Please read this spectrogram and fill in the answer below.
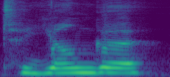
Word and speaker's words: Tujunga: the area of uh to younger to younger Canyon that's apparently how it is pronounced or close to how it's pronounced it's from an indigenous word um I say not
